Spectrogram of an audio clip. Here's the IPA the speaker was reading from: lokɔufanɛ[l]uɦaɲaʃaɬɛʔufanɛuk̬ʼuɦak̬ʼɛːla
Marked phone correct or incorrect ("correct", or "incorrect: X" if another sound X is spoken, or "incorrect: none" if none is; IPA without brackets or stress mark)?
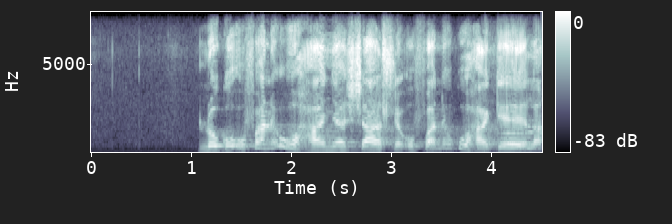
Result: incorrect: none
